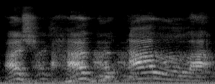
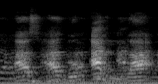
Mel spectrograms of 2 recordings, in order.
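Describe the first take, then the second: First: The n merges into a doubled l sound. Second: The n sound is pronounced before the l. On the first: The speaker calls it right. "ashhadu alla itu namanya idgham bilagul" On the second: The speaker calls it wrong. "jangan ini membayangkan ashhadu anla"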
